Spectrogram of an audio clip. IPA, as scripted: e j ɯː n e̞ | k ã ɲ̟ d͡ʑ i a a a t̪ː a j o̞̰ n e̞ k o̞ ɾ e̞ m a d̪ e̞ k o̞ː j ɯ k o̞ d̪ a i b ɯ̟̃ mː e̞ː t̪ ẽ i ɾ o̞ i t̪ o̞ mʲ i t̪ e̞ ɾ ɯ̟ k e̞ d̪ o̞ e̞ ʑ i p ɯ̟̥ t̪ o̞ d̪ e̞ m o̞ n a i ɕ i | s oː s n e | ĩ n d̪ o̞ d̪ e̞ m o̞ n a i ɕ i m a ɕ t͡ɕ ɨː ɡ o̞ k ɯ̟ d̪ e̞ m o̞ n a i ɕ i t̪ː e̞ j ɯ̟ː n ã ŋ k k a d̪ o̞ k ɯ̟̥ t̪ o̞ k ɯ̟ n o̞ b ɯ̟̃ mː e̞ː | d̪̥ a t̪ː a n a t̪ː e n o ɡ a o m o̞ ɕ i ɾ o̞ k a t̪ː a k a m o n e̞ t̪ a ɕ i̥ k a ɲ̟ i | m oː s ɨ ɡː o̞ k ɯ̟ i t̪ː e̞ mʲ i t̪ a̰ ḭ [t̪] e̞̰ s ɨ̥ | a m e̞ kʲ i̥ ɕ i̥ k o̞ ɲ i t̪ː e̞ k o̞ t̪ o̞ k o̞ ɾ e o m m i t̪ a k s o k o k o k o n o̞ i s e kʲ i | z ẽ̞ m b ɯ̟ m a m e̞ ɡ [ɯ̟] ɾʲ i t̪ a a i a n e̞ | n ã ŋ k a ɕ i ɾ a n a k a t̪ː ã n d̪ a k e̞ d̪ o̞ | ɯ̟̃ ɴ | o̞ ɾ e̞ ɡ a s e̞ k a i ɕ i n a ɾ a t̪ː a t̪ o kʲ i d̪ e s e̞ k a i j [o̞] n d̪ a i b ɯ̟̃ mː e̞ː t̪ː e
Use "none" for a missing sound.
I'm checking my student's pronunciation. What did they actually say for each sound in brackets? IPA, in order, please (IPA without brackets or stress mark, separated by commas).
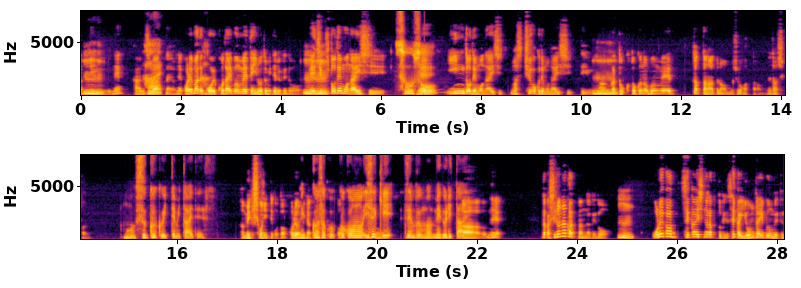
d̪, ɯ̟, õ̞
